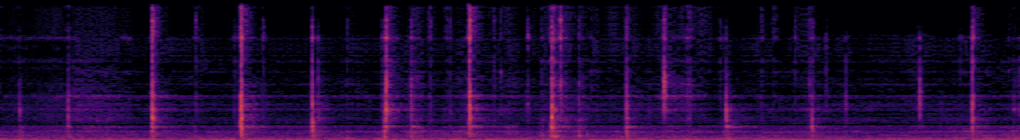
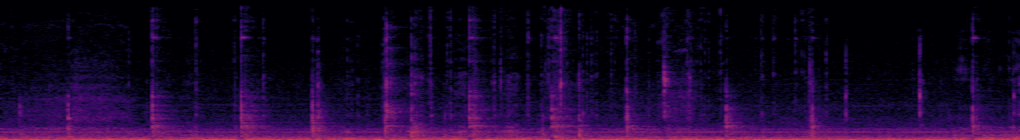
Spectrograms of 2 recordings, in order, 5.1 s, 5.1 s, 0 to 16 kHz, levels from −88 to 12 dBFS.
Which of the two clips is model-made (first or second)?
first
